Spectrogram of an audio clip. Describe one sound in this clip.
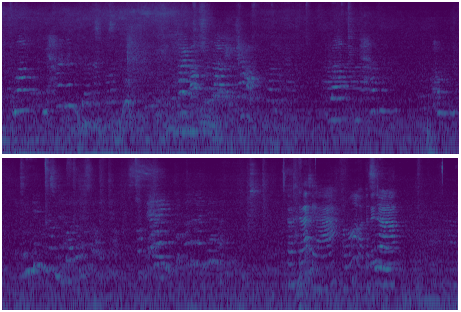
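Two young women talk with each other nearby.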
